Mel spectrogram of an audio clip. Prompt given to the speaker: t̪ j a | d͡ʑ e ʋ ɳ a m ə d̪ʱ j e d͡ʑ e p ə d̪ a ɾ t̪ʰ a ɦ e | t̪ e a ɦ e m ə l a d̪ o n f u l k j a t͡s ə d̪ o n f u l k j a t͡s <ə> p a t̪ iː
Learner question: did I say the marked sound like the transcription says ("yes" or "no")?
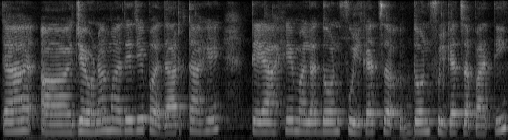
yes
